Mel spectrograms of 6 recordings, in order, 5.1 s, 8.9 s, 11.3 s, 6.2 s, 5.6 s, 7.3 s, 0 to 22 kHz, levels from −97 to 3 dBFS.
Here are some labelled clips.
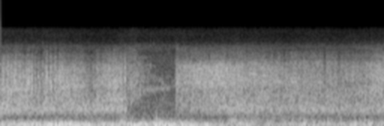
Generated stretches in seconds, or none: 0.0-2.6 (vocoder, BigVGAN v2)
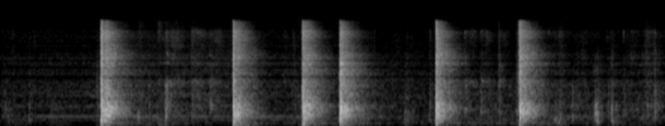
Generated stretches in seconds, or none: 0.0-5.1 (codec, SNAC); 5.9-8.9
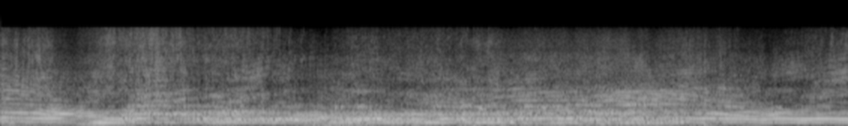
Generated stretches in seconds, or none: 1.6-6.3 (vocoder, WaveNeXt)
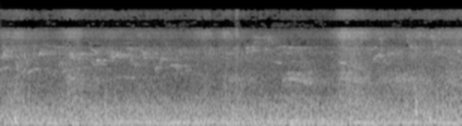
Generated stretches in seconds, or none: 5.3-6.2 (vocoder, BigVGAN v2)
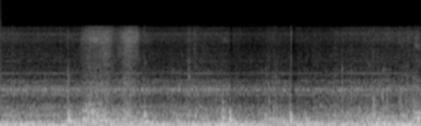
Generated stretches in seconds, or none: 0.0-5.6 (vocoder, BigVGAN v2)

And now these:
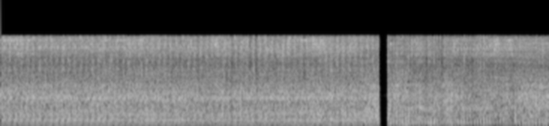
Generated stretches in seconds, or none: 1.5-5.9 (vocoder, Vocos); 6.8-7.3

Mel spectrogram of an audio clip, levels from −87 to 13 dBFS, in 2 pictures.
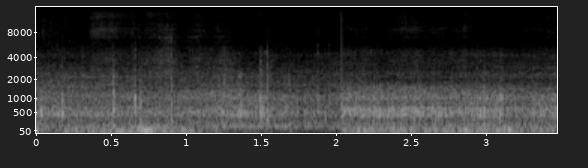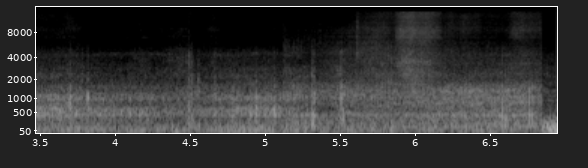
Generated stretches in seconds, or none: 5.4-7.0 (autoencoder, DAC-VAE)

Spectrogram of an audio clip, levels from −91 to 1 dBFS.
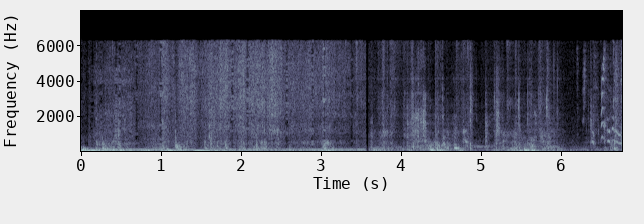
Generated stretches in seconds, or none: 3.4-6.1 (codec, SNAC)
